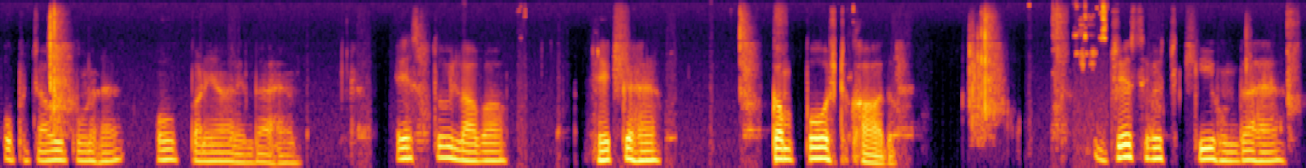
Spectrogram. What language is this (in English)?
Punjabi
